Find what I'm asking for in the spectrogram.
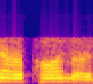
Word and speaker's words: Arapaima: That was that an Arapaima? How does that pronounce? – That was the Arapaima in the Amazon, which is said by many people to be the largest freshwater fish in the world.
